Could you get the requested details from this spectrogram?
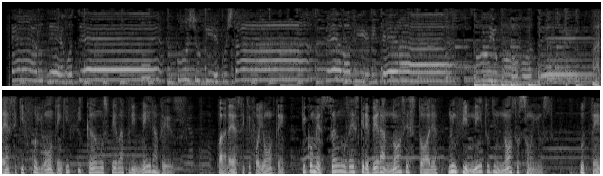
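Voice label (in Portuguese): romantico Masculino, Telemensagens; Dia Dos namorados; Telemensagens 2017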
